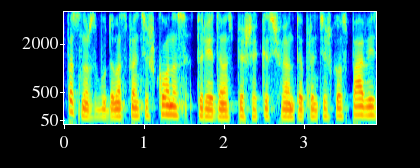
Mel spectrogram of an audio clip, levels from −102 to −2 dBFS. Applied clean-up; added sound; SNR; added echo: none; none; none; none.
